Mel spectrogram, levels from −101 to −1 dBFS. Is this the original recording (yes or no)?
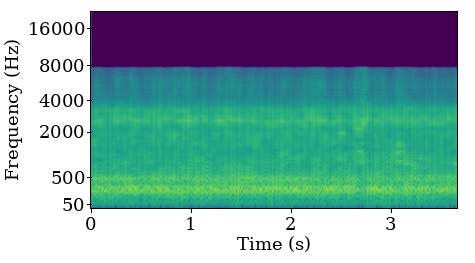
no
